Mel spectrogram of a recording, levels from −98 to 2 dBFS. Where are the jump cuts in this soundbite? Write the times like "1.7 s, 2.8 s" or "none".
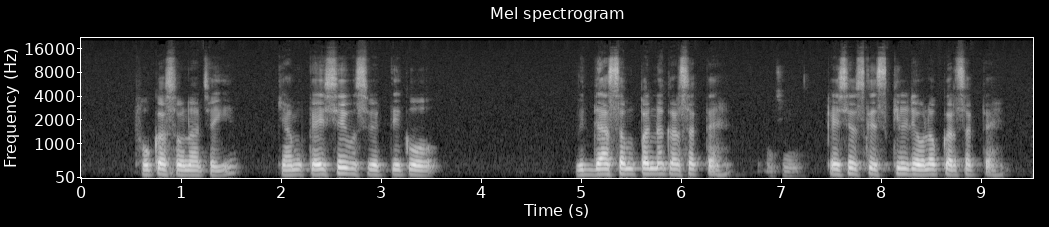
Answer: none

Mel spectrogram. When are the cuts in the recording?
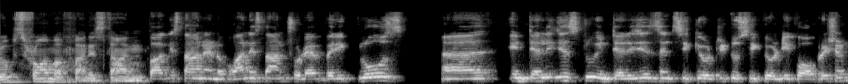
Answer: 1.5 s

